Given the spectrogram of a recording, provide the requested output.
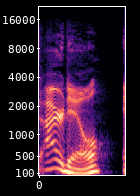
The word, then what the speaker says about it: Iredale: They await the winner of West Iredale and Ashe County. Did I mispronounce that, Mike? – No, you're correct on those.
